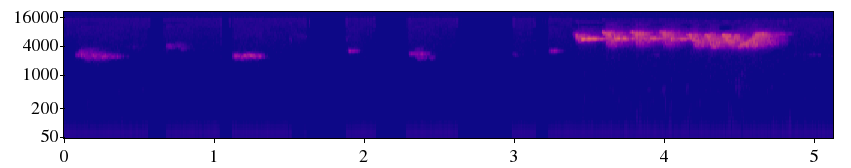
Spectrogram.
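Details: Yellow warbler, a swamp bird, song: a few scattered high chips, then a bright, fast, run-together phrase of sweet whistled notes lasting over a second.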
